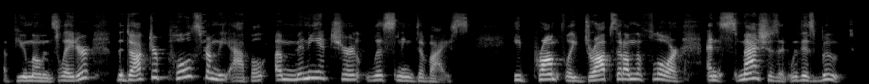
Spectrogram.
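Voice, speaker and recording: Narrator: woman, scripted drama narration, medium pitch, lively inflection. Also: moderate pace. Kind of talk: scripted narration, reading stage directions.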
